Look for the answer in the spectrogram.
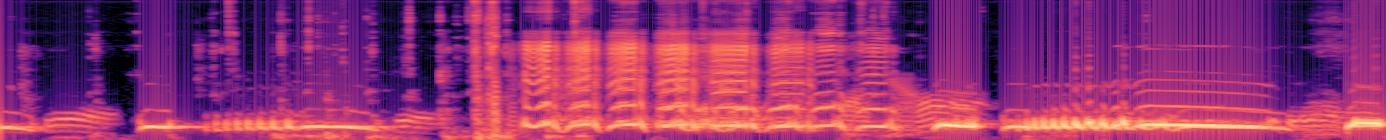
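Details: Collared dove calling to set other doves singing: low rolling coos broken midway by a louder, rougher broadband burst, then a long smooth cooing phrase resumes.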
